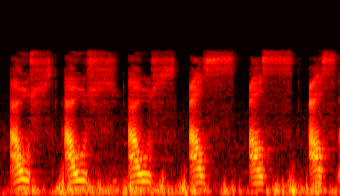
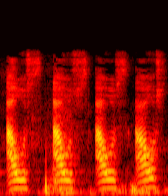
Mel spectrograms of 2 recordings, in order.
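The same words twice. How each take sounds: First: AUS shrinking toward a heavy "os", no U; sad, U dropped. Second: Said in the usual way. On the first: Shown as a demonstration. Teacher's trick for learners, aus turned into sad. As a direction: repeat AUS without saying the U. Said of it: "U-nya jangan disebut". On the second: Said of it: "Kalau ibu ngomong kata aus".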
